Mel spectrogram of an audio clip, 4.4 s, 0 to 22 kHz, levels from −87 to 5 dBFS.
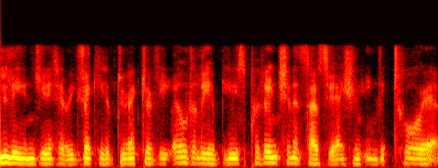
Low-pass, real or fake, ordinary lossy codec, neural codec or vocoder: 7.2 kHz; fake; AAC, 48 kbps; codec, 24 kHz, 1.5 kbps, HILCodec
